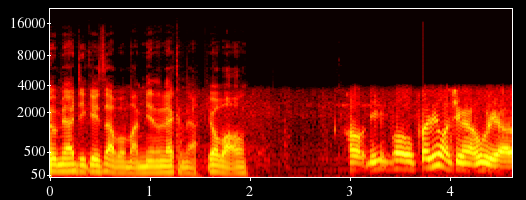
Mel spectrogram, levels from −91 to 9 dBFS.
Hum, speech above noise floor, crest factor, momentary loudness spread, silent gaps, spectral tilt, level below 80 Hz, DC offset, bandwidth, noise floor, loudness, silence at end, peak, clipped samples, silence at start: none; 39 dB; 14 dB; 9 LU; none; -7 dB/octave; -60 dBFS; under 0.1%; 11 kHz; -56 dBFS; -18 LUFS; 0 s; -4 dBFS; under 0.1%; 0 s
